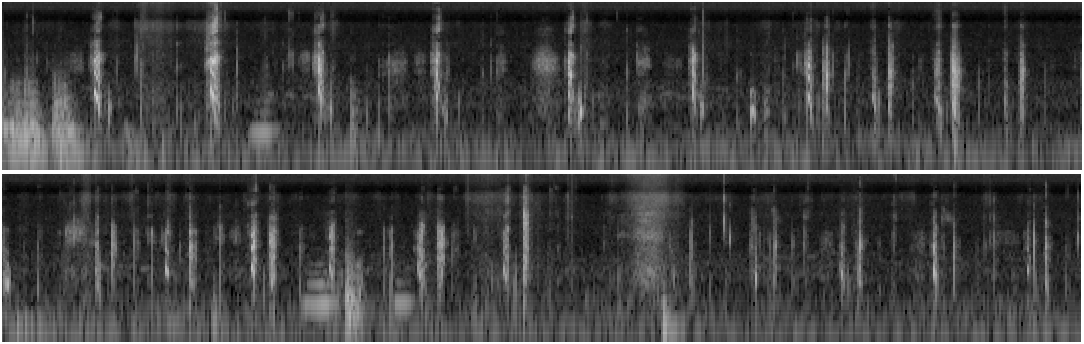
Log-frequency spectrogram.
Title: Very muffled sneezing fit 🤧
